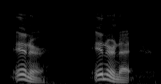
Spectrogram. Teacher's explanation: a stop t on the ending internet these are both different T sounds that I have spoken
